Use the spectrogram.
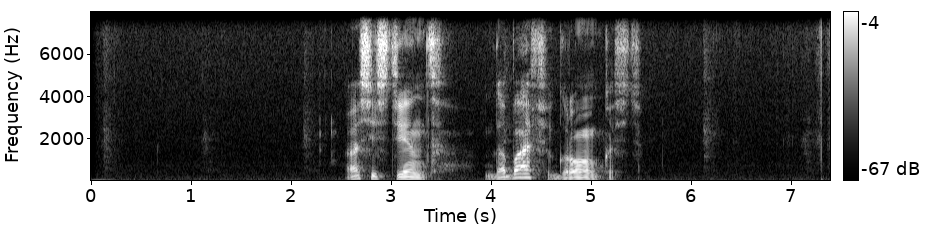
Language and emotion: Russian, sad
